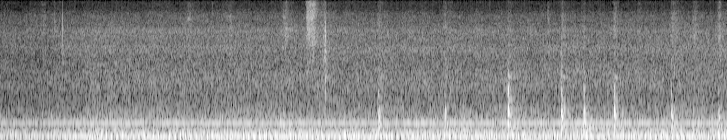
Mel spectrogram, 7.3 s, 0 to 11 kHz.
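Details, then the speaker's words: 2009 BMW E90 M3 (LCI) front control arm (034 wishbone) tugged by hand with engine humming: sharp irregular knocks from the loose arm, bolt torqued and snug, ball joint tight; same failure on both sides, worn control arm bushing. "there is a knocking sound coming from this and it's the same exact deal on the other side as well"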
